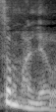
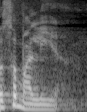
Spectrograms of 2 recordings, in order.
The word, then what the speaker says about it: Somalia: Pues, es que es Somalia, güey, no Somalia. No entiendo por qué luego la gente le dice Somalia. O sea, se escribe Somalia, güey, no tiene acento en ahí.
